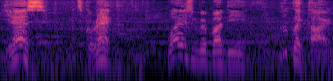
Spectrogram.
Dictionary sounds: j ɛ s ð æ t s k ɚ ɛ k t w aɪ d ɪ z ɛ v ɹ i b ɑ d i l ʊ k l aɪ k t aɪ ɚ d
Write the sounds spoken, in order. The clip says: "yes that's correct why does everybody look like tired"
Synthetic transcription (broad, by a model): j ɛ s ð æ t s k ɚ ɛ k t w aɪ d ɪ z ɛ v i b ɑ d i l ʊ k l aɪ k t aɪ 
